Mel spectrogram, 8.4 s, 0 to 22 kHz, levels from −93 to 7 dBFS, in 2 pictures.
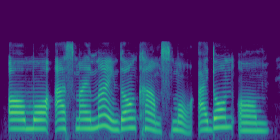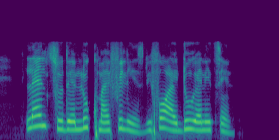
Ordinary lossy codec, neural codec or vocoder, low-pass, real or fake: none; codec, 16 kHz, 8 kbps, FunCodec, trained on Chinese and English, 25 frames a second; 7.2 kHz; fake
